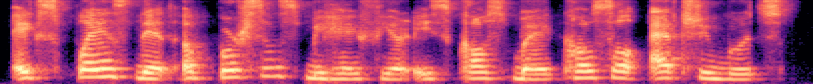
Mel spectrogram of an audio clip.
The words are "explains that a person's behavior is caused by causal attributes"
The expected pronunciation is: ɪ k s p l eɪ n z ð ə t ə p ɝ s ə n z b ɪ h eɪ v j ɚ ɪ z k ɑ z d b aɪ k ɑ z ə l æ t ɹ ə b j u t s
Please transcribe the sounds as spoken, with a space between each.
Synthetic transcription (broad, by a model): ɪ k s p l eɪ n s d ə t ə p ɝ s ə n s b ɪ h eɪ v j ɚ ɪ s k ɑ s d b aɪ k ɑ s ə l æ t ɹ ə b j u t s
